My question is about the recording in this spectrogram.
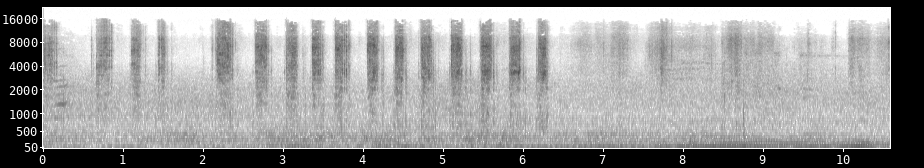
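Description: A hand ratchet clicking in runs as a fastener is turned on a side-by-side's lower door panel, about four clicks a second at its fastest. A low steady hum comes in near the end.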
